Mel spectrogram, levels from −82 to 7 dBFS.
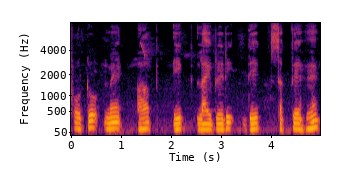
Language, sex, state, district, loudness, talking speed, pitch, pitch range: Hindi, male, Rajasthan, Jaipur, -16 LUFS, 95 wpm, 110 Hz, 100-115 Hz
